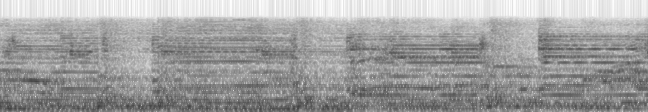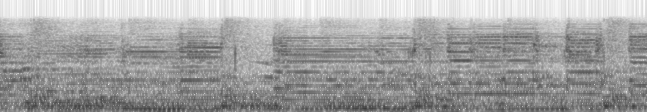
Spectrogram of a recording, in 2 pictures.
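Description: Live band playing an amplified blues number on electric guitars and bass guitar.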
